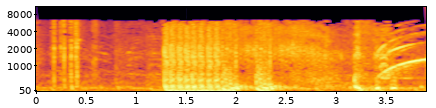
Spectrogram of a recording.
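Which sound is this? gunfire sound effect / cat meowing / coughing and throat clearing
gunfire sound effect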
